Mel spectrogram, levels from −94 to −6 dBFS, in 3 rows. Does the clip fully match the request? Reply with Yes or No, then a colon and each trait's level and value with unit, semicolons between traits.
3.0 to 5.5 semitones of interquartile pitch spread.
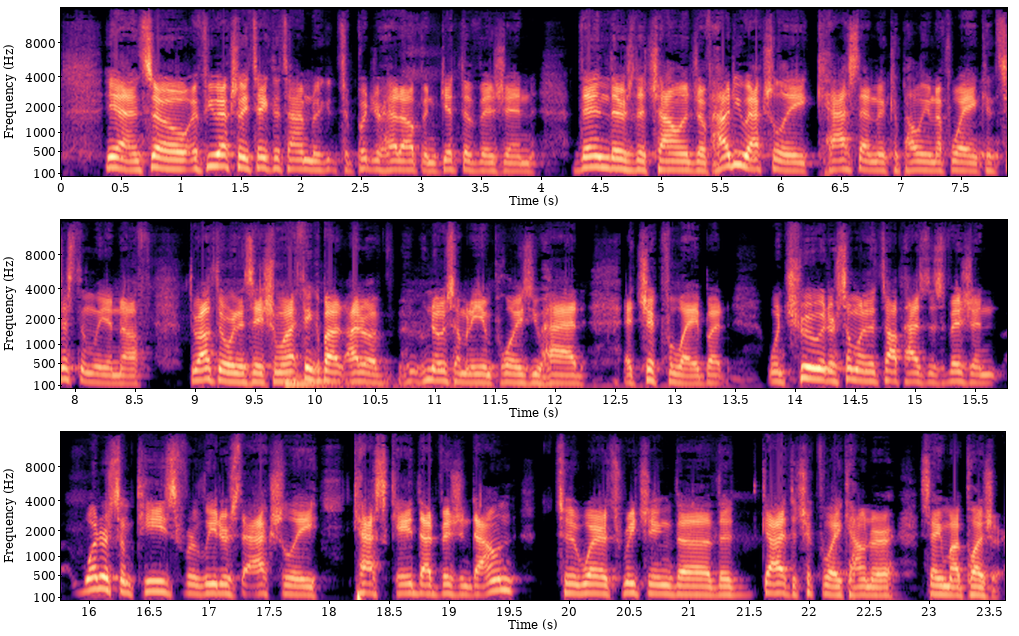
Yes: average, 3.5 semitones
